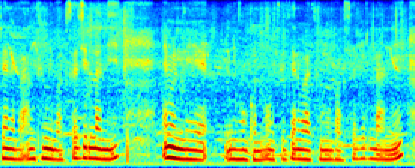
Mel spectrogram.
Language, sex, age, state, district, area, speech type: Bodo, female, 18-30, Assam, Baksa, rural, spontaneous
